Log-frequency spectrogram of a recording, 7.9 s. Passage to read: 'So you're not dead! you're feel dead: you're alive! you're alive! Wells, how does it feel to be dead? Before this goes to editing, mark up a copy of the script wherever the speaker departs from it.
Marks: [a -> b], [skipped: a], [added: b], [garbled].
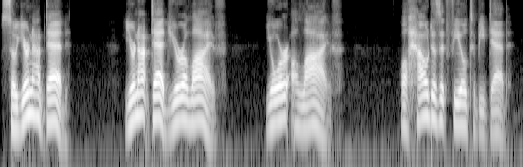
'So you're not dead! you're [feel -> not] dead: you're alive! you're alive! [Wells, -> Well] how does it feel to be dead?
